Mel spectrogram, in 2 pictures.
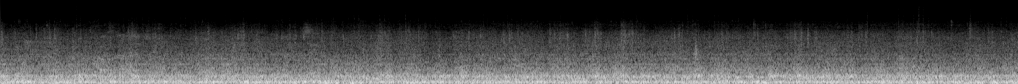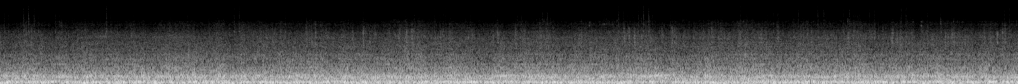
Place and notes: [IIIV+tdr] - Vukov Spomenik, stanica: hol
